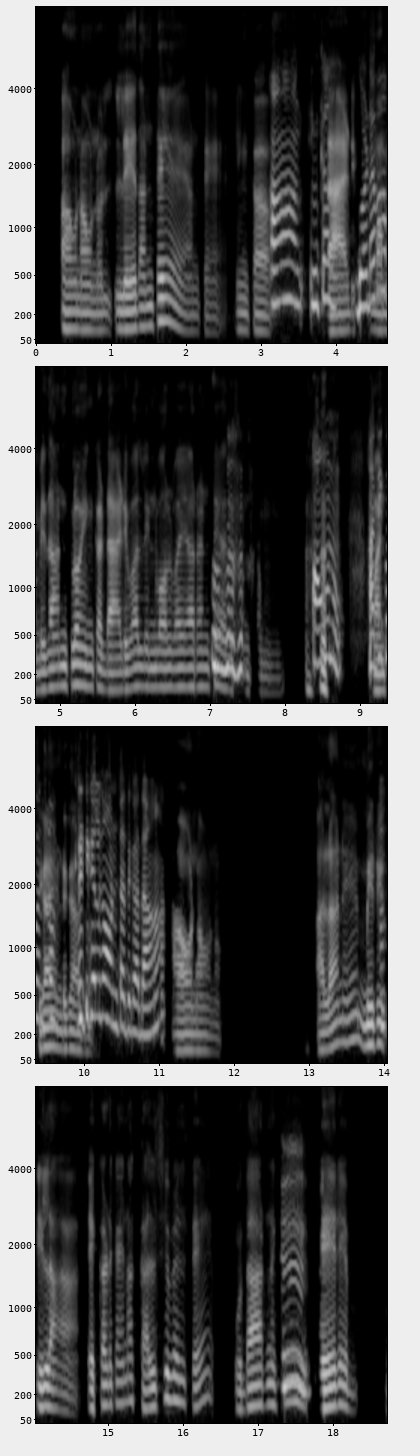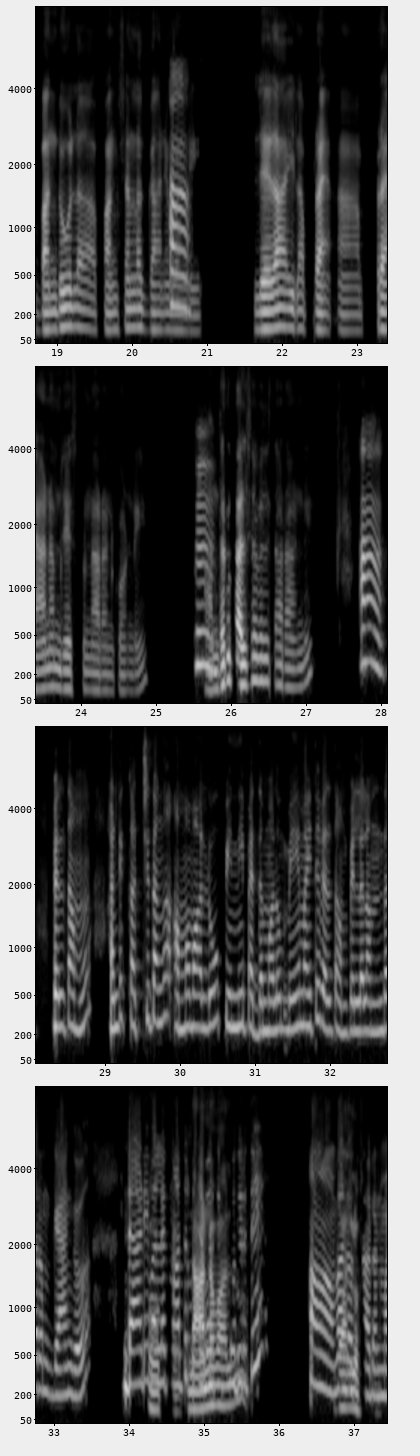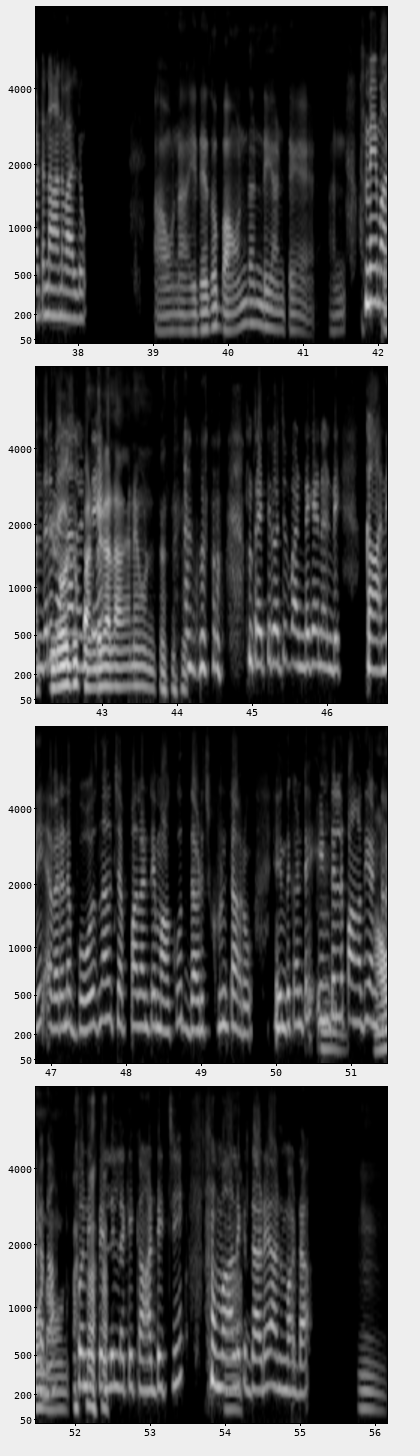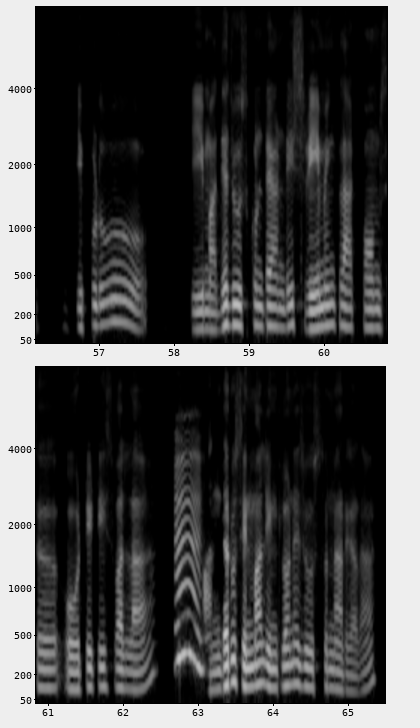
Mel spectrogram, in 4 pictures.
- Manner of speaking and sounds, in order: in English: "డ్యాడీ, మమ్మీ"; in English: "డ్యాడీ"; giggle; chuckle; in English: "క్రిటికల్‌గా"; in English: "ఎండ్"; tapping; other background noise; in English: "గ్యాంగ్. డ్యాడీ"; giggle; chuckle; chuckle; giggle; in English: "స్ట్రీమింగ్ ప్లాట్‌ఫామ్స్, ఓటీటీస్"
- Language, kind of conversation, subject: Telugu, podcast, కుటుంబ బంధాలను బలపరచడానికి పాటించాల్సిన చిన్న అలవాట్లు ఏమిటి?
